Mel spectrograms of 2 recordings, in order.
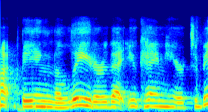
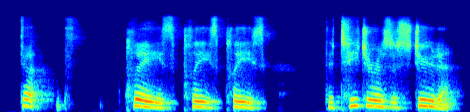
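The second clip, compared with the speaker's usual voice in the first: gentle, hushed, very soft begging tone. Retelling being recognized in a mediumship class: retelling own soft pleading. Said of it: "And I would say that very softly".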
